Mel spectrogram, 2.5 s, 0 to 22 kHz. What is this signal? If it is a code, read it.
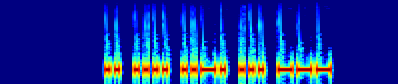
Morse code, heard as a keyed tone, about 38 wpm, 690 Hz. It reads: IHFSO
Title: Code Groups - 5 Letters - 40wpm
